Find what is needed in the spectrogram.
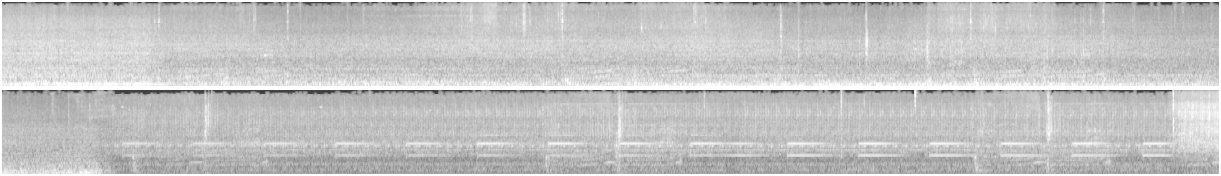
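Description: Car engine and road noise heard from inside the moving car, a steady low drone. About halfway through the sound drops suddenly to a quieter scene with a beep repeating at an even pace until the end.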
